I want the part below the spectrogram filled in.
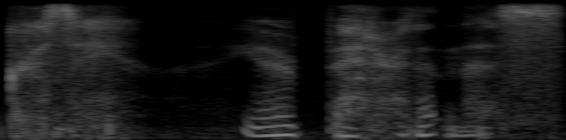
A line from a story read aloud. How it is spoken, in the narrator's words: he whispers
